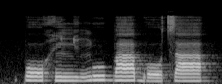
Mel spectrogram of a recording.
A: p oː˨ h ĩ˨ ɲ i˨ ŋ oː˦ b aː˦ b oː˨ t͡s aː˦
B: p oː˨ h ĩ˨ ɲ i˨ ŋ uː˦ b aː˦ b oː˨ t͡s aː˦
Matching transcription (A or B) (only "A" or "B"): B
